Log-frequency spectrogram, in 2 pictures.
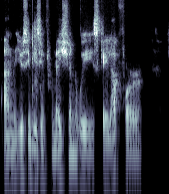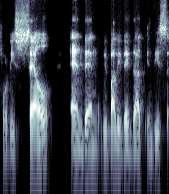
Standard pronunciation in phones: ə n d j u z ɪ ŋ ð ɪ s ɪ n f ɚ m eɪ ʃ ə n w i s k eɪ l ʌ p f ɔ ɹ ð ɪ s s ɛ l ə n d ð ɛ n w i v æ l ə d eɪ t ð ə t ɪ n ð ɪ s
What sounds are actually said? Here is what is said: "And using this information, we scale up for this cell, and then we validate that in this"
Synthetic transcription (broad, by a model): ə n j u s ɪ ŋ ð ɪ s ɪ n f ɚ m eɪ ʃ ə n w i s k eɪ l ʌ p f ɔ ɹ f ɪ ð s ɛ l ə n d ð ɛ n w i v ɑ l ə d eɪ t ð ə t ɪ n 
